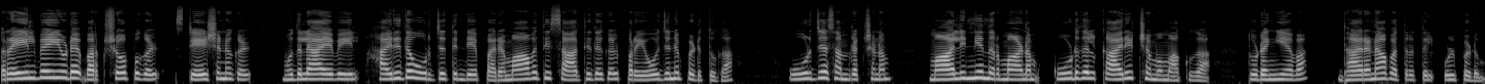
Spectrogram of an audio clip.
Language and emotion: Malayalam, neutral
